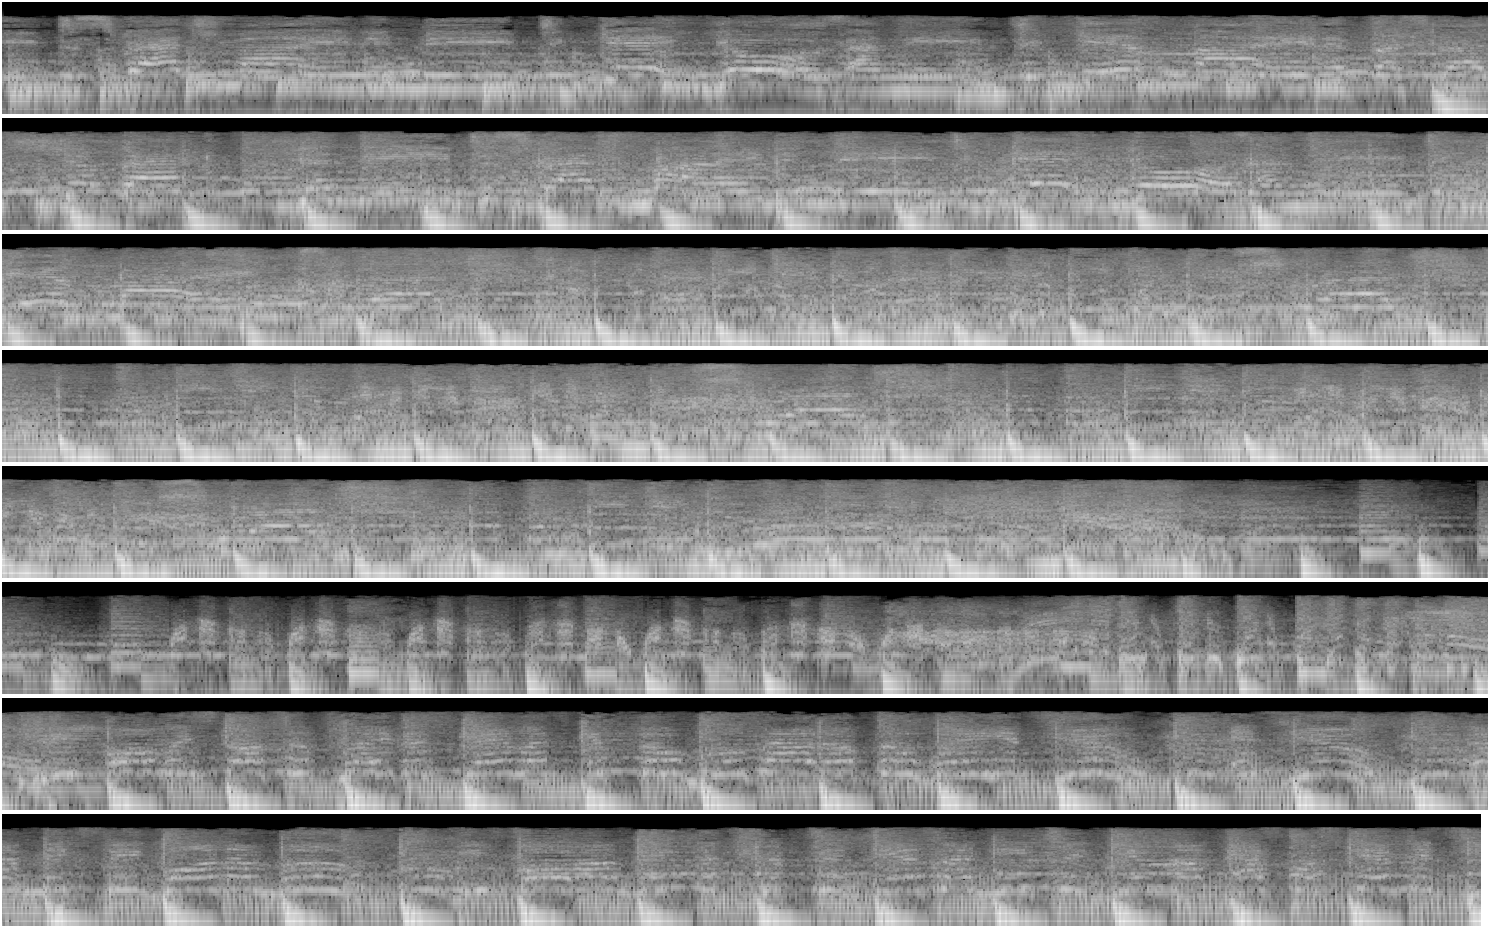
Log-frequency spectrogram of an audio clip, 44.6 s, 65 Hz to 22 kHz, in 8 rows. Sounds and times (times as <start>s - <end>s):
Dance music: 0.0s - 44.5s.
